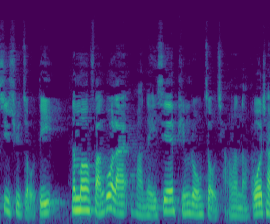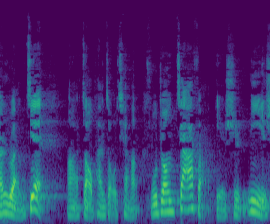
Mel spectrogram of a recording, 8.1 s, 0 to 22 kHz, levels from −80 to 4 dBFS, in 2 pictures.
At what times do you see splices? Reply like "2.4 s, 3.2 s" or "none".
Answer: 1.0 s, 3.7 s, 6.2 s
